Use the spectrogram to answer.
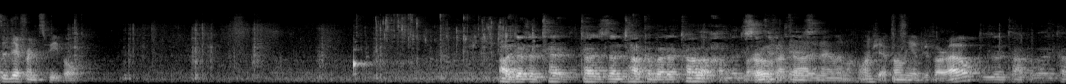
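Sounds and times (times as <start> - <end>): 
speech: 0.0 - 1.0, 5.0 - 10.6
drinking water pouring into a cup: 3.6 - 5.3.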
